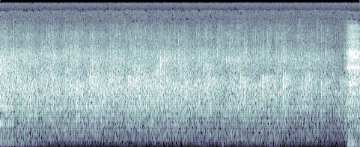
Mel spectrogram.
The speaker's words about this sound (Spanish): Dale palmas al Señor, hermano.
